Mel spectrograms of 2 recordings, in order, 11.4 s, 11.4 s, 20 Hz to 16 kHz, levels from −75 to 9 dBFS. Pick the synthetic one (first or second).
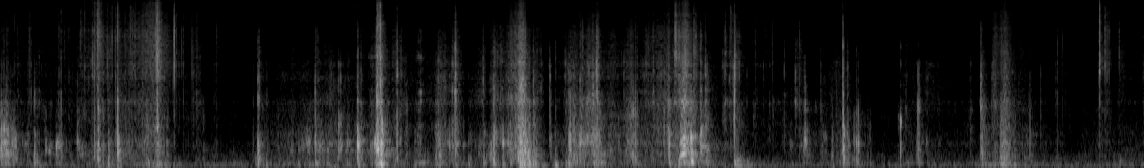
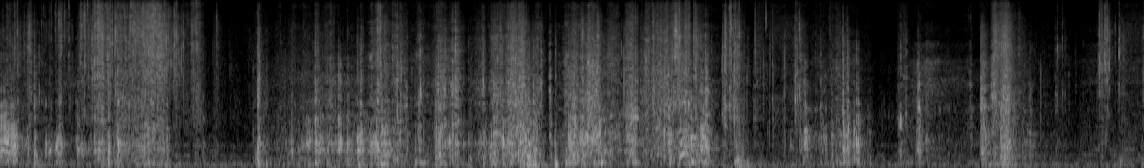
first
